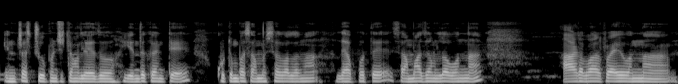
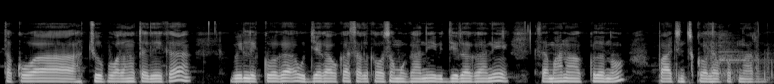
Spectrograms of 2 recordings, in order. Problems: background sounds at intervals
